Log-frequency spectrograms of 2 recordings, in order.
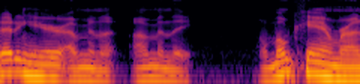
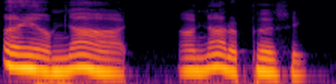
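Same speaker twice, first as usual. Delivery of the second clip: put-on squeaky, tiny, very high baby voice; 9 semitones higher, 4 dB louder than usual. Quoting a man's reply after being called lazy, in a little baby voice. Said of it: "in a little baby voice".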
